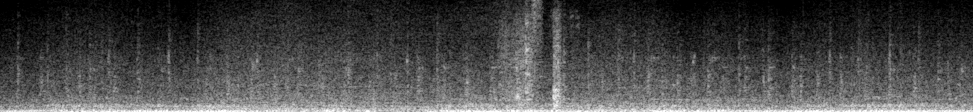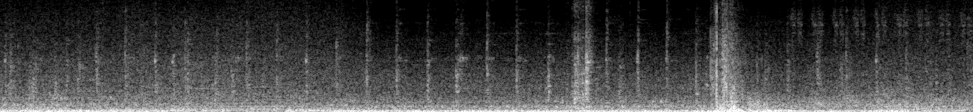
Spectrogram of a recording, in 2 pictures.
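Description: Tank tracks clatter and grind over the ground.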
